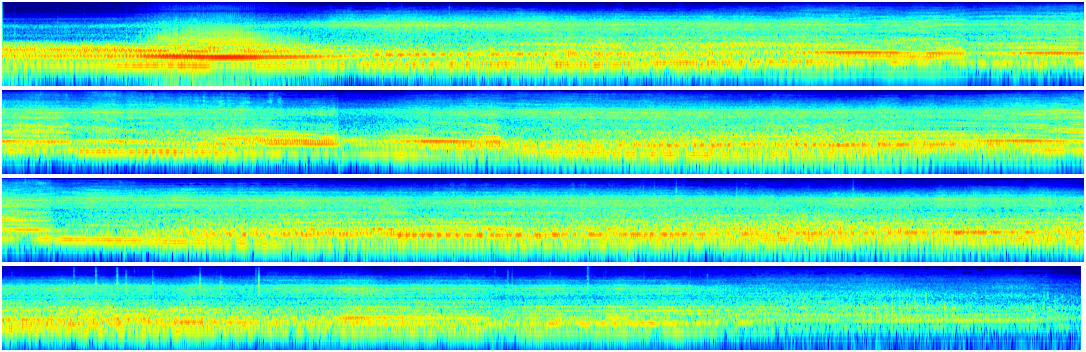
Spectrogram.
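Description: Historic Formula Vee and Formula B single-seater race cars passing at racing speed. There is a loud pass about two seconds in, then several engines one after another, rising and falling in pitch as they go by, and the sound fades slightly near the end.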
